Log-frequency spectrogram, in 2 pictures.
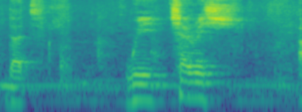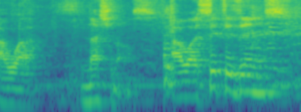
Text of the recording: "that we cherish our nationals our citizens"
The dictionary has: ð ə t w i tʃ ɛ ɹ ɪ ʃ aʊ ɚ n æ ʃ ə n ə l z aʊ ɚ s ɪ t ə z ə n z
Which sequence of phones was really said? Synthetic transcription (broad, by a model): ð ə t w i tʃ ɛ ɹ ɪ ʃ aʊ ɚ n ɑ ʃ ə n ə l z aʊ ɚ s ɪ t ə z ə n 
